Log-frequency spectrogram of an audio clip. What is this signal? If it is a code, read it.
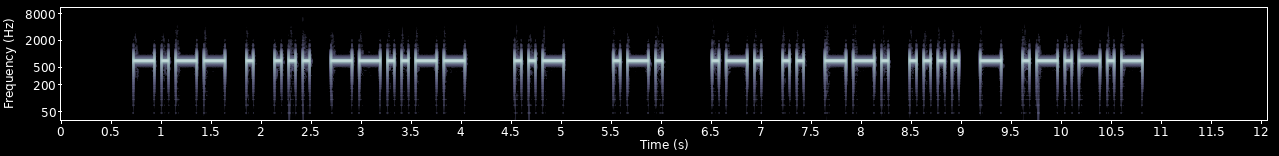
Morse code, heard as a keyed tone, about 17 wpm, 700 Hz. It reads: YES, U R RIGHT.
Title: Sentences from Top 500 Words and Abbreviations 17wpm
